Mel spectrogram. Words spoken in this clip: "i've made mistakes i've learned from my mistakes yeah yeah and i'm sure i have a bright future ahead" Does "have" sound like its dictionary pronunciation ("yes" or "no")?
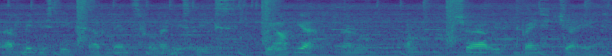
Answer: no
